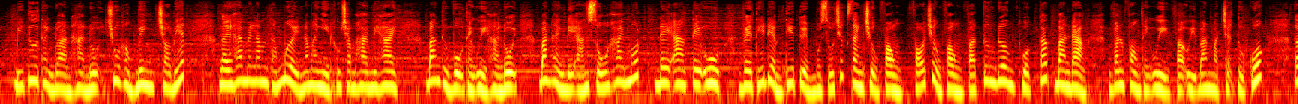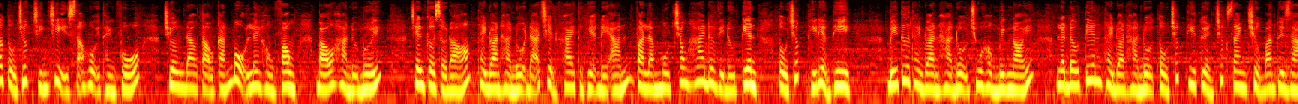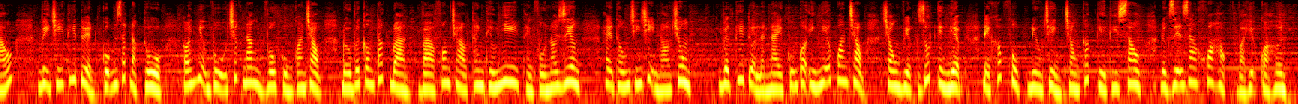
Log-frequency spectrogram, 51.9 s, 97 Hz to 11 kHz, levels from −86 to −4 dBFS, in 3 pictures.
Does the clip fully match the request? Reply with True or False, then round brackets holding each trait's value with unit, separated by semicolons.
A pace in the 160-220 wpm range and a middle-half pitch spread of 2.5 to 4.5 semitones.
False (245 wpm; 4.0 semitones)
